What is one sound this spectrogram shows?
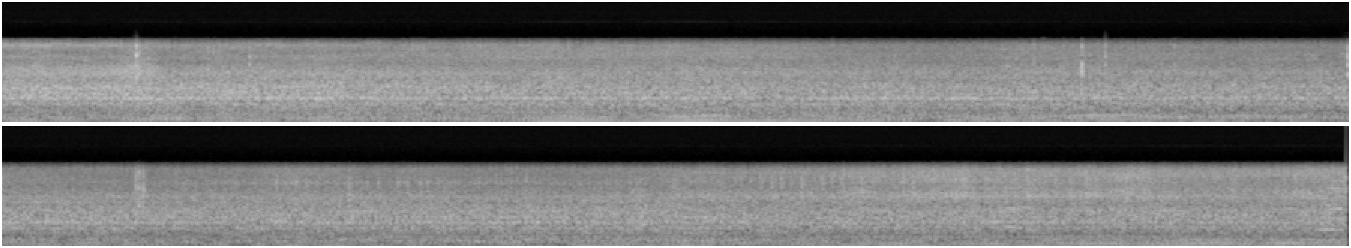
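A ferry engine rumbles steadily.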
